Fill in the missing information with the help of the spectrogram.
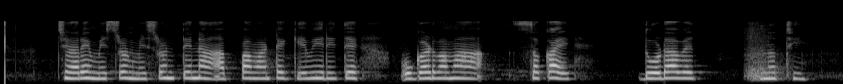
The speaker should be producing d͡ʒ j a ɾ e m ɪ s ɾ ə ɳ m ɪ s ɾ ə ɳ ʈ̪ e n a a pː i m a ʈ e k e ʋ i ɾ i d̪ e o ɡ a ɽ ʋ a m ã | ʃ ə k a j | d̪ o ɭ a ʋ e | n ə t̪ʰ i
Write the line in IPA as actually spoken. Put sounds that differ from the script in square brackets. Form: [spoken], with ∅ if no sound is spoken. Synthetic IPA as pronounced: d͡ʒ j a ɾ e m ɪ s ɾ ə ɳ m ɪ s ɾ ə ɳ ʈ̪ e n a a pː [a] m a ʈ e k e ʋ i ɾ i [t̪] e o ɡ a ɽ ʋ a m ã | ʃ ə k a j | d̪ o [ɽ] a ʋ e | n ə t̪ʰ i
